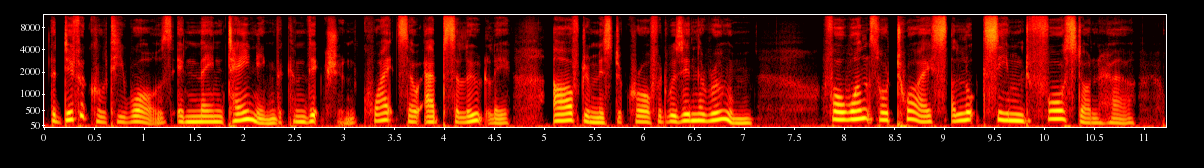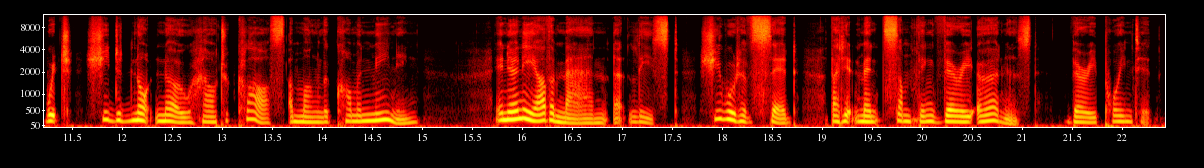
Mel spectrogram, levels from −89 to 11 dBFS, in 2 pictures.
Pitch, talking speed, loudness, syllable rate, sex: 170 Hz, 150 wpm, -20 LUFS, 4.5 syllables/s, female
